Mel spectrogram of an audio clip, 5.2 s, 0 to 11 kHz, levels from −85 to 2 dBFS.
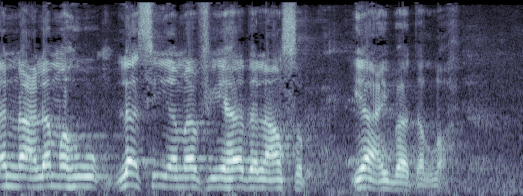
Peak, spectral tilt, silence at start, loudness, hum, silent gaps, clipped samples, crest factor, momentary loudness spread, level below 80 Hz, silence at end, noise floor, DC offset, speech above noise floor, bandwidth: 0 dBFS; -3 dB/octave; 0 s; -12 LUFS; none; none; 0.4%; 12 dB; 13 LU; -46 dBFS; 0.1 s; -36 dBFS; 0.1%; 23 dB; 11 kHz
